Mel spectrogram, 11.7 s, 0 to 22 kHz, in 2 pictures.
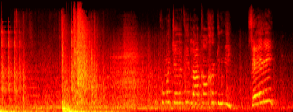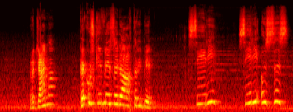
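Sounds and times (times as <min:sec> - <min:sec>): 
door being kicked open: 0:00.0 - 0:05.0
steady noise: 0:00.0 - 0:11.7
speech: 0:03.5 - 0:05.6, 0:06.4 - 0:09.0, 0:09.6 - 0:11.7.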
